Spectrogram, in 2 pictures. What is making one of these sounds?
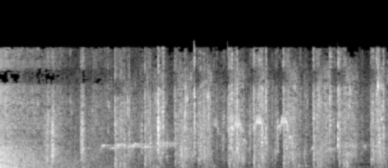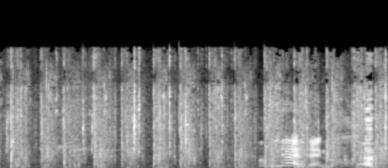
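Footsteps run quickly on a dirt path.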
